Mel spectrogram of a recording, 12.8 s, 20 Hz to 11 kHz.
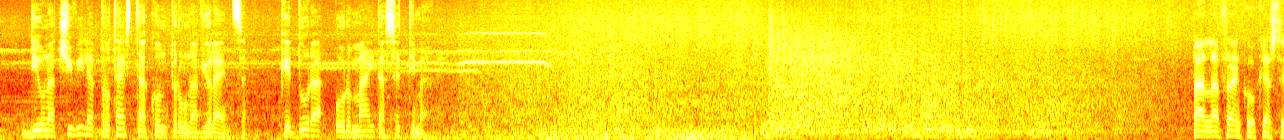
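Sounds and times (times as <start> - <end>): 
faint whistle-like tone: 0.0 - 5.6
speech: 0.2 - 4.6, 11.9 - 12.8
heavy rain falling on open umbrellas: 4.8 - 12.1.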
